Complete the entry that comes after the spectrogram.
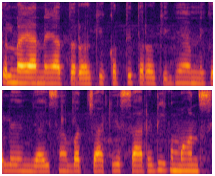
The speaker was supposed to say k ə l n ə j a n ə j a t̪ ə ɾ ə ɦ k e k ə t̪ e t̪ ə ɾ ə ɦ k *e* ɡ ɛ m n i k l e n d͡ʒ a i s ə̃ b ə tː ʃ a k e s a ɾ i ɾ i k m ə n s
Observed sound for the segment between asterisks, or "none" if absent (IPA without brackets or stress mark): e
